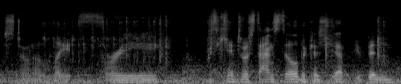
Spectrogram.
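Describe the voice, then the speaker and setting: A man's voice: fairly low pitch, measured pace, very noisy. A man livestreaming in a casual, rambling, sweary chat, often amused by himself. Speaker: live streamer and game modder.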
